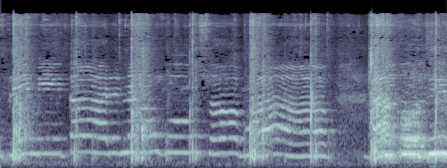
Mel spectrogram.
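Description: Voices singing a Bengali Christian devotional song, kept in time by steady hand claps about every two-thirds of a second. The singing and clapping drop away briefly near the end, then come back louder.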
